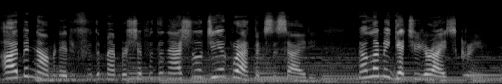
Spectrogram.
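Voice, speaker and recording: Woman playing a high-voiced, brash twelve-year-old boy. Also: very animated, fast talker, over music. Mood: cocky, dreamy. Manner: brash, earnest, boyish. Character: plucky, boastful twelve-year-old boy with big dreams. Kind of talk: 1940s radio play acting.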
